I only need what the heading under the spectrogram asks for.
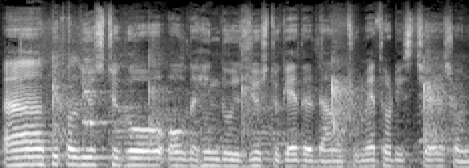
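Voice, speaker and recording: A man with a fairly high voice speaks at a moderate pace, with ordinary pitch variation. Noticeable background noise and audible room echo surround him. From India (Gujarati community). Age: 60s. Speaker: temple community member. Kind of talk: interview, oral history. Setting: in a temple. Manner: halting, many fillers.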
